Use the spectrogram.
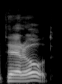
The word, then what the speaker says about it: Terre Haute: you going and so she pronounced it in French you know I'm going to tear old and they're like huh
